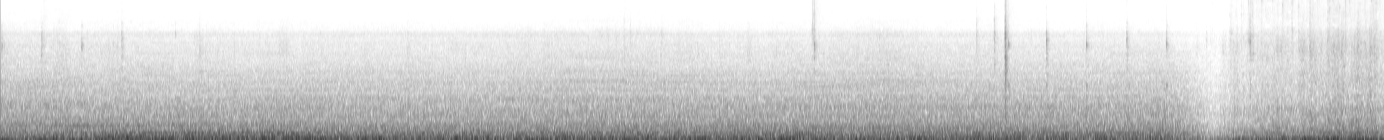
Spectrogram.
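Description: Car driving at highway speed heard from inside the cabin: a steady low engine and tyre rumble, dipping briefly about twelve seconds in.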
